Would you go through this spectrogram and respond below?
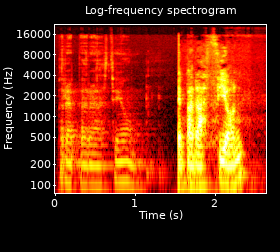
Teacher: And this Cion is pronounced sion, like an S, Sion. in most of the Spanish-speaking world, or in most of Spain, it's pronounced ción.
